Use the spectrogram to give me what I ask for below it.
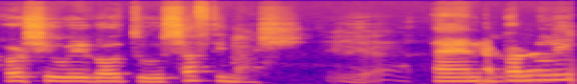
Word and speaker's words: Softimage: know how to pronounce it how do you pronounce oh I think it's Softimage Softimage okay as being I wasn't even in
